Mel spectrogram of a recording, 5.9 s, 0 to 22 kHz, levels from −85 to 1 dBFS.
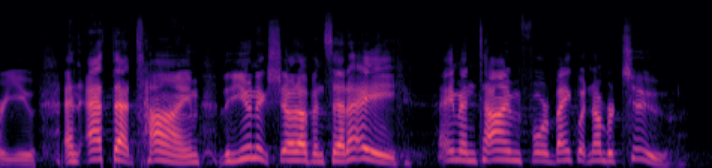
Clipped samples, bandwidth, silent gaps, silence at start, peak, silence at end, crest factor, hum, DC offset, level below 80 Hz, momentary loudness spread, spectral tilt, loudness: under 0.1%; 16.5 kHz; none; 0 s; -12 dBFS; 0.4 s; 22 dB; none; under 0.1%; -82 dBFS; 12 LU; -4.5 dB/octave; -33 LUFS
